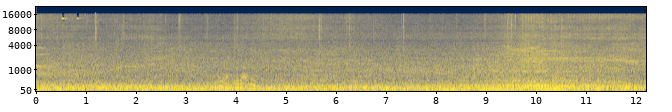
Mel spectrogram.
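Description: Street traffic: a steady hum of cars and motorbikes on the road. It grows louder as a vehicle passes about ten seconds in.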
